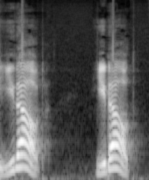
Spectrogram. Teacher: 这个连读加浊化特别明显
